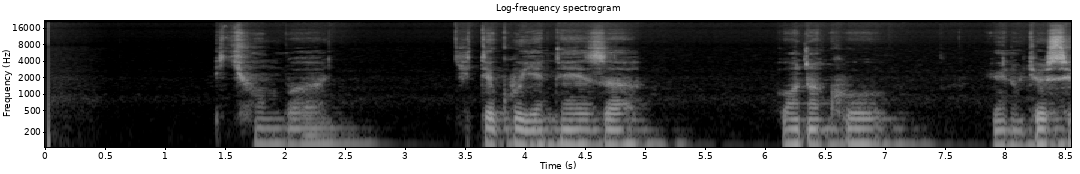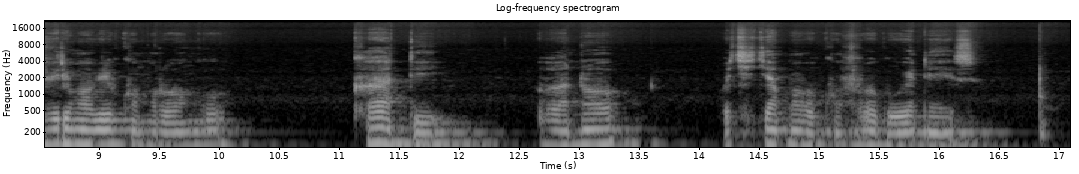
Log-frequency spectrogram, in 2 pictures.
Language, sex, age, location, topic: Kinyarwanda, male, 25-35, Huye, education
